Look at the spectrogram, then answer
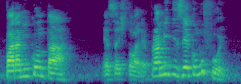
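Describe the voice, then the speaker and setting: Amid noticeable background noise and audible room echo, a man speaks at an extremely high pitch with lively intonation. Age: 60s. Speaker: pastor. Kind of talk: sermon.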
